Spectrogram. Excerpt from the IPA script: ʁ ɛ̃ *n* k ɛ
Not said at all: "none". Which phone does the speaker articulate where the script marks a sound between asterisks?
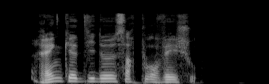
ŋ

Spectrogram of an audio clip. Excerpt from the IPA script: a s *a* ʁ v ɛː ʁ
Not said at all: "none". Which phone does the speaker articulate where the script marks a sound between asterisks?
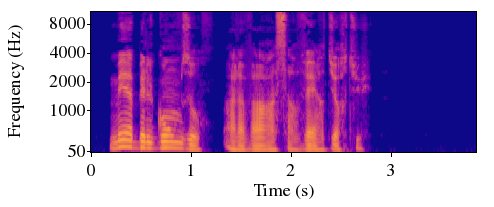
a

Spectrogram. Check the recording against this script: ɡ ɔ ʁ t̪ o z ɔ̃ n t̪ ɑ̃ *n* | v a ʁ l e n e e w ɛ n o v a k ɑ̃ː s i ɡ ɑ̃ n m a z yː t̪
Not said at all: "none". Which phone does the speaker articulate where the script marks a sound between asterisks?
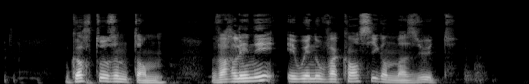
m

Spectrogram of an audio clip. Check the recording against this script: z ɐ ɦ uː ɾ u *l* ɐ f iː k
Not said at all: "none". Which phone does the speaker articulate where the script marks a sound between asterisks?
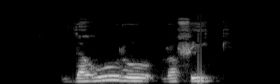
ɾ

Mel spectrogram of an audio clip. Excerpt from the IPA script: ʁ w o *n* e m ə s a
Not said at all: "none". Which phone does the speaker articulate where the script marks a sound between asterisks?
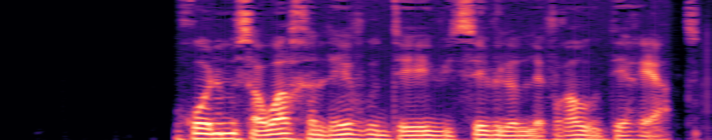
n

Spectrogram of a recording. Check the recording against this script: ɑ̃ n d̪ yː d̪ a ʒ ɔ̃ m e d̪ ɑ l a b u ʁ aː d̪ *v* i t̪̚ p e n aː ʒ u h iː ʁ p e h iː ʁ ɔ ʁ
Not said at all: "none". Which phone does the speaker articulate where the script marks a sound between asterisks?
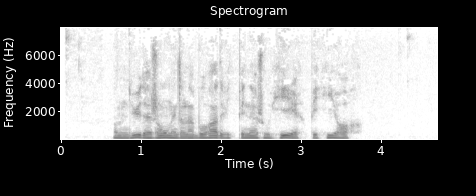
v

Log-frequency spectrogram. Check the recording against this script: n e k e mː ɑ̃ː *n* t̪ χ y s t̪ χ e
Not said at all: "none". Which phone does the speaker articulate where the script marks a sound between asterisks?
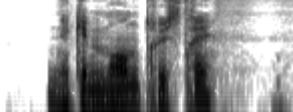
n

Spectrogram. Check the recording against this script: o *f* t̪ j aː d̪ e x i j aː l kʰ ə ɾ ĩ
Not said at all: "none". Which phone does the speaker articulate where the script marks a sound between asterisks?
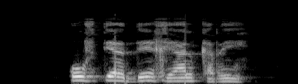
f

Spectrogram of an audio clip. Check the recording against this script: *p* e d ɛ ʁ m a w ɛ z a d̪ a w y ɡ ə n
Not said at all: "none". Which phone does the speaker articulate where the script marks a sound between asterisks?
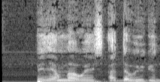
p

